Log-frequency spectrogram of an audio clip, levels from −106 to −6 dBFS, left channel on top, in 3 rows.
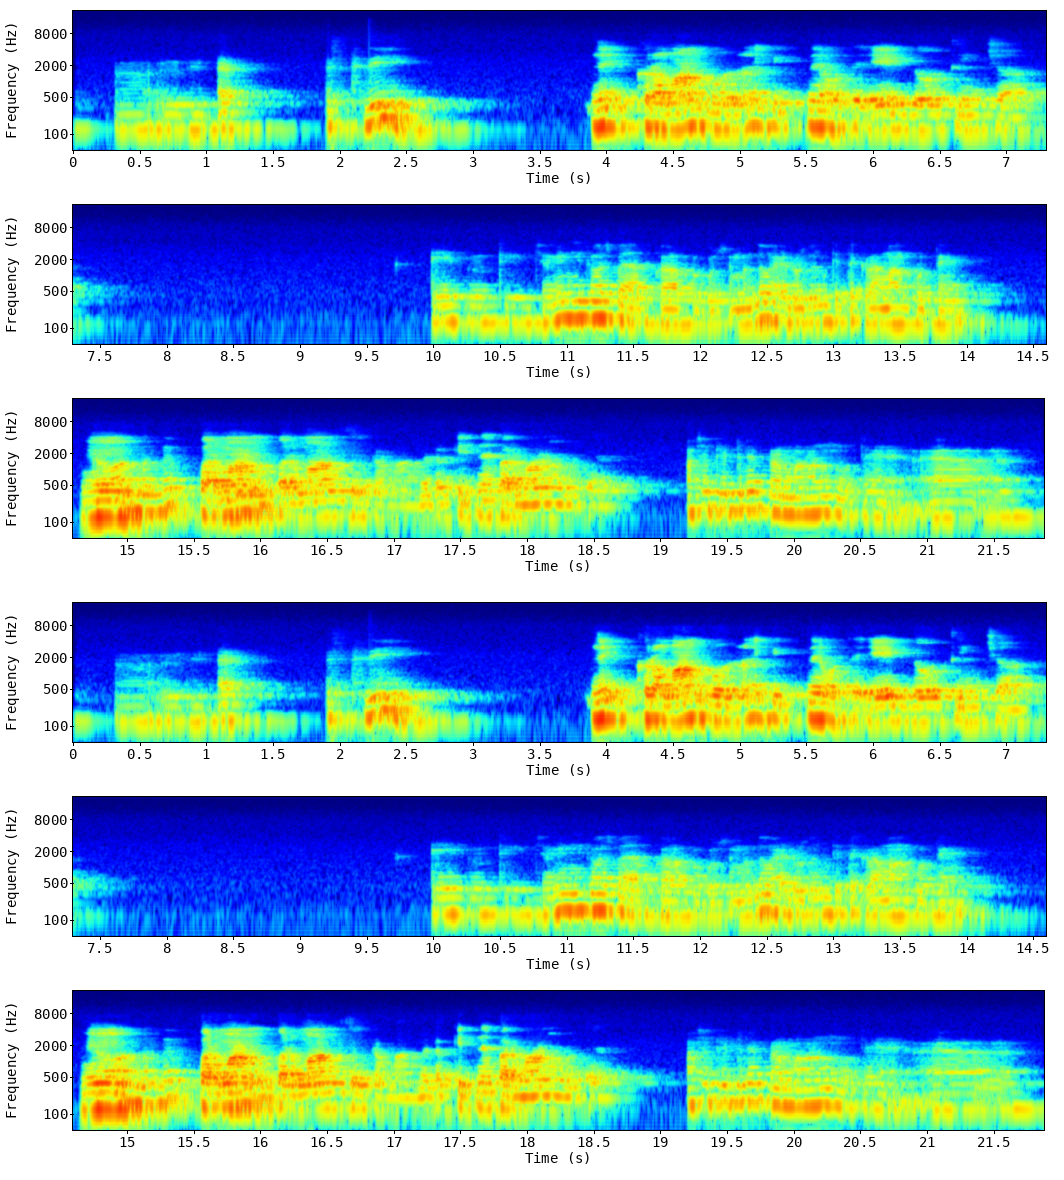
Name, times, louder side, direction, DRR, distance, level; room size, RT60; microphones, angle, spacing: voice 1, 0.3-1.2 1.9-2.6 10.0-14.0 14.7-16.1 19.2-21.7, left 1 dB, 30° left, 2 dB, 0.3 m, -35 dB
voice 2, 3.9-7.2 14.7-15.1 15.6-18.6, right 2 dB, 40° right, 3 dB, 0.4 m, -29 dB
3.9 x 2.2 x 2.2 m, 0.83 s
head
